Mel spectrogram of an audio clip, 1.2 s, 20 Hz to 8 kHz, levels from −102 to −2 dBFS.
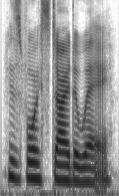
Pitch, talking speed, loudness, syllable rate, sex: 185 Hz, 200 wpm, -16 LUFS, 5.6 syllables/s, female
